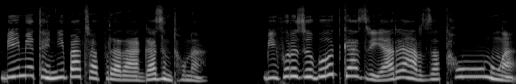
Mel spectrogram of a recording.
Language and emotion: Bodo, disgusted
